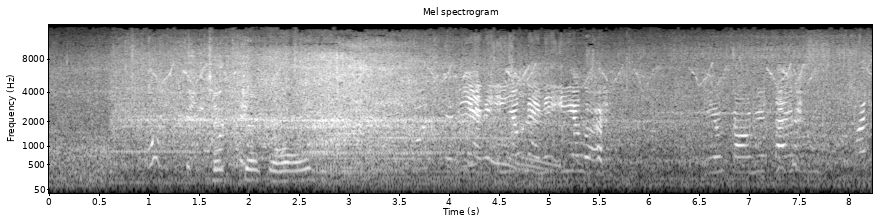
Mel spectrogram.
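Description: A baby monkey squeaks and chirps close by.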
